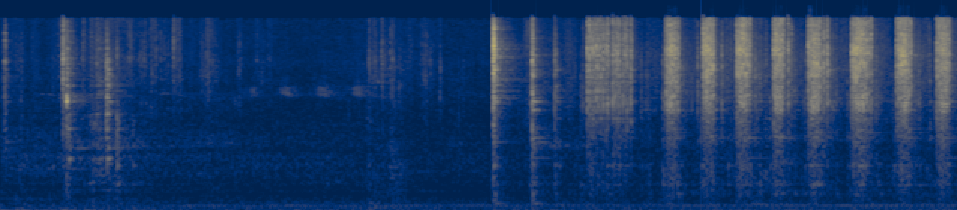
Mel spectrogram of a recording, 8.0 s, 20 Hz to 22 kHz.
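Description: A ratchet wrench turns a 10 millimeter bolt on a Porsche Cayman 987 during a camber plate install, starting with scattered clicks, then a run of about seven loud, evenly spaced ratcheting bursts up close, with no talk.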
